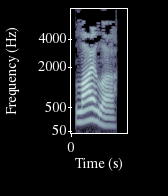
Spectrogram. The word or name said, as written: lylah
